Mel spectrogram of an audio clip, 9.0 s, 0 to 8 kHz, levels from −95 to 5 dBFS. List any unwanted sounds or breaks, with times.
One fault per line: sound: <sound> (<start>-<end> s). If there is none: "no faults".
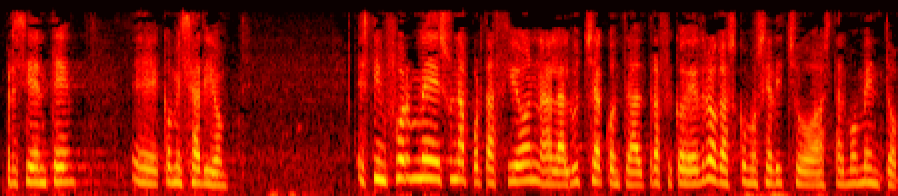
sound: squeak (2.6-3.3 s)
